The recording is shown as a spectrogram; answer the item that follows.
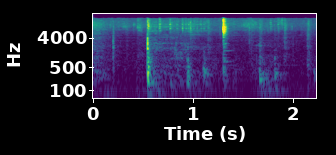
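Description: A few light knocks and clinks from a stainless steel pot of cooked mussels as it is taken off the grill and set down, the sharpest about half a second in and again after a second.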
